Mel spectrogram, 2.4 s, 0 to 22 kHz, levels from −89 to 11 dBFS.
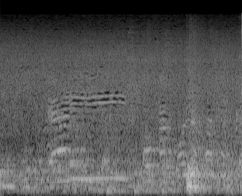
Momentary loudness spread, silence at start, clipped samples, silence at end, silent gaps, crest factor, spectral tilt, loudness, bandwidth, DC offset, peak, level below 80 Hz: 6 LU; 0 s; under 0.1%; 0 s; none; 18 dB; -4 dB/octave; -23 LUFS; 16.5 kHz; under 0.1%; -4 dBFS; -54 dBFS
